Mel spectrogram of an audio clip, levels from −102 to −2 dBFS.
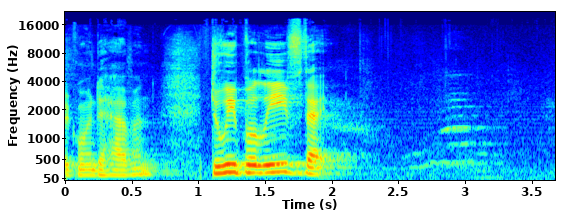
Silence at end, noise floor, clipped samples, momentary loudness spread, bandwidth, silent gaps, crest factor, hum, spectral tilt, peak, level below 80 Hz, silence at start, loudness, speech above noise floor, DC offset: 0.65 s; -60 dBFS; under 0.1%; 20 LU; 19 kHz; none; 20 dB; none; -5 dB/octave; -10 dBFS; -68 dBFS; 0 s; -26 LUFS; 34 dB; under 0.1%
